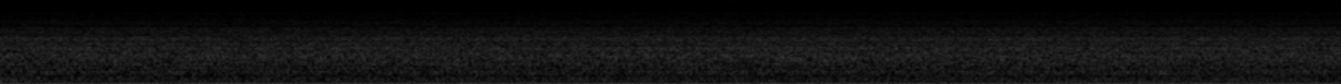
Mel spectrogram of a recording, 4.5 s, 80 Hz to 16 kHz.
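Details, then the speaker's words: Laptop cooling fan after opening it up and cleaning it, running under load: soft, even airy hiss with a low steady hum, no rattle or whine; quiet, normal fan noise, much reduced after cleaning. "tiếng kêu này là tiếng kêu rất êm và No1 khi cài đặt các là gì mình đã mở ra mình chùi rửa cái quạt cho phép mình gắn với lại tìm thấy kêu nó đỡ rất nhiều ạ"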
